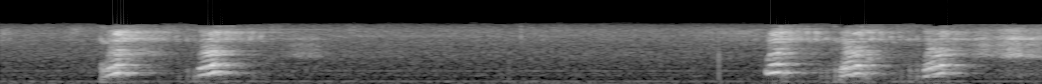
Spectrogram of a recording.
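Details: Dog barking in two short sharp barks, a pause of nearly three seconds, then a quicker run of three barks over steady background hiss.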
